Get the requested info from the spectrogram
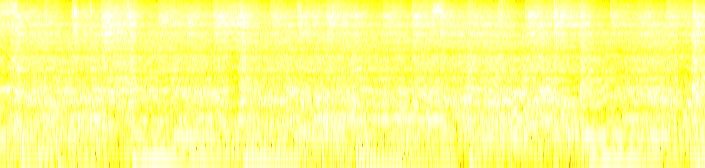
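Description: A live rock band playing an instrumental passage: electric guitars and bass guitar holding chords that change about every second and a half.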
